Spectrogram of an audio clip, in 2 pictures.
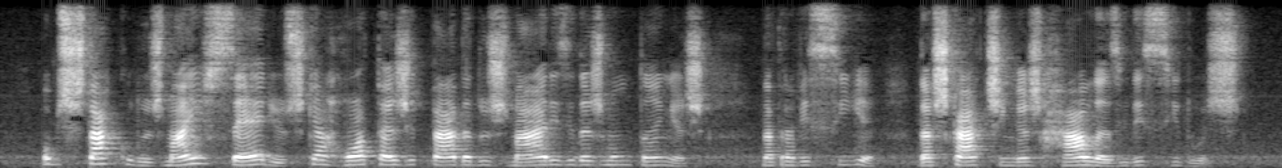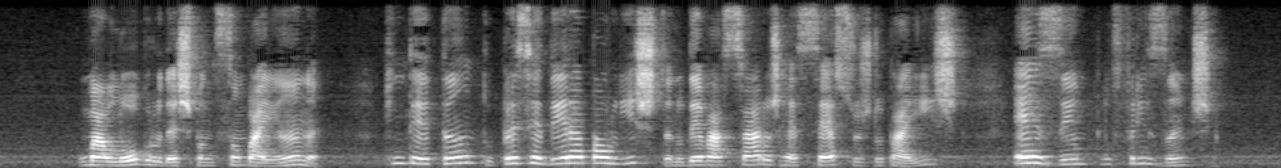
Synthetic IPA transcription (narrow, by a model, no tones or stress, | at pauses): obiʃt̪akulʊzmajʃsɛɾiʊskɪɐɦɔt̪ɐːʒit̪ad̪ɐd̪ʊzmaɾɪzid̪ɐzmõnt̪ɐ̃ɲɐs | nɐt̪ɾavesiɐ | d̪ɐʃkat͡ʃĩŋɡɐzhalɐzɪd̪esid̪uɐs | ʊmaloɡɾʊd̪ɐiʃpɐ̃sɐ̃w̃bajɐ̃nɐ | kɪĩnt̪ɾet̪ɐ̃nt̪ʊpɾesed̪eɾɐːpawliʃt̪ɐnʊd̪evasaɾʊzhesɛsʊʒd̪ʊpaiʃ | ɛezẽmplʊfɾizɐ̃nt͡ʃɪ̥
